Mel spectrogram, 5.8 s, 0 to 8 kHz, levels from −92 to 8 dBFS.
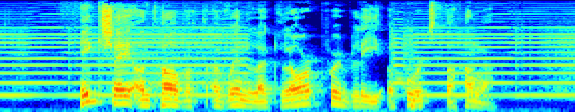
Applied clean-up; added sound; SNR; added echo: none; Bowed string instrument; 10 dB; none.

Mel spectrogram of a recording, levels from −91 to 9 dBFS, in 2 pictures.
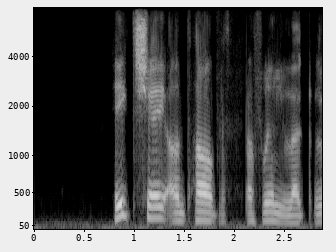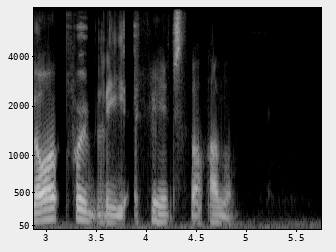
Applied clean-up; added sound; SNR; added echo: neural diffusion model UNIVERSE++.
